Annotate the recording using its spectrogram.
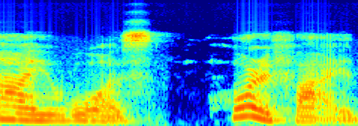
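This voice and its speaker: A woman talks with a non-native accent and a somewhat breathy sound. Her pitch swings very widely. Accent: foreign accent in English. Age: 60s. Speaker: wellness blogger and author. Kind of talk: reading own audiobook.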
